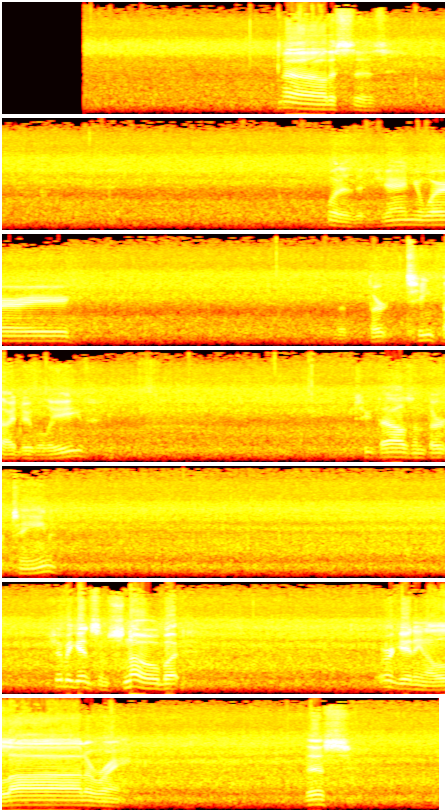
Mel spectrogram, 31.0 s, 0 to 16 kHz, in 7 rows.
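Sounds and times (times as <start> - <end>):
floodwater rushing in creek: 0.8 - 30.9
rain: 0.9 - 30.9.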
